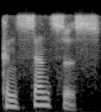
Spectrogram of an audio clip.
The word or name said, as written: consensus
